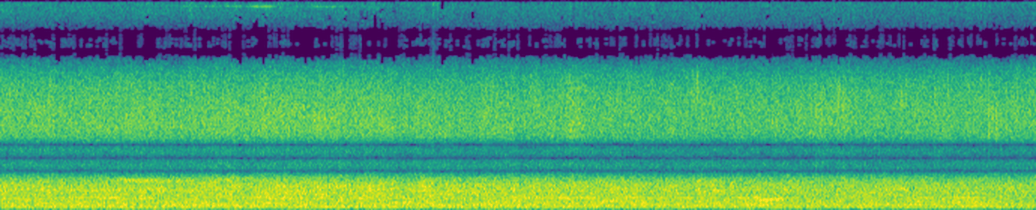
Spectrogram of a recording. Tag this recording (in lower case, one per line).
vehicle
